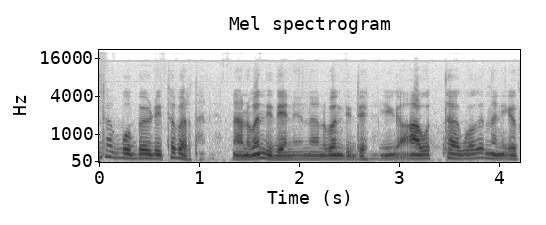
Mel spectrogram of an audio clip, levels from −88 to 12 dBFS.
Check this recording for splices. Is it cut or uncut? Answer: uncut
